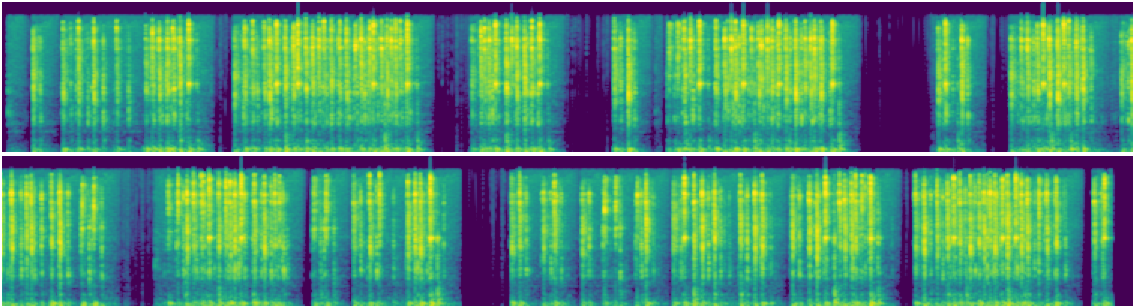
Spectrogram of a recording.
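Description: Typing on a computer keyboard: quick runs of key clicks lasting a few seconds each, broken by short silent gaps.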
